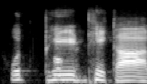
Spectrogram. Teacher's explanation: you should actually use Mahaprana. Utpitika, like that. As much as possible, the ha should come.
